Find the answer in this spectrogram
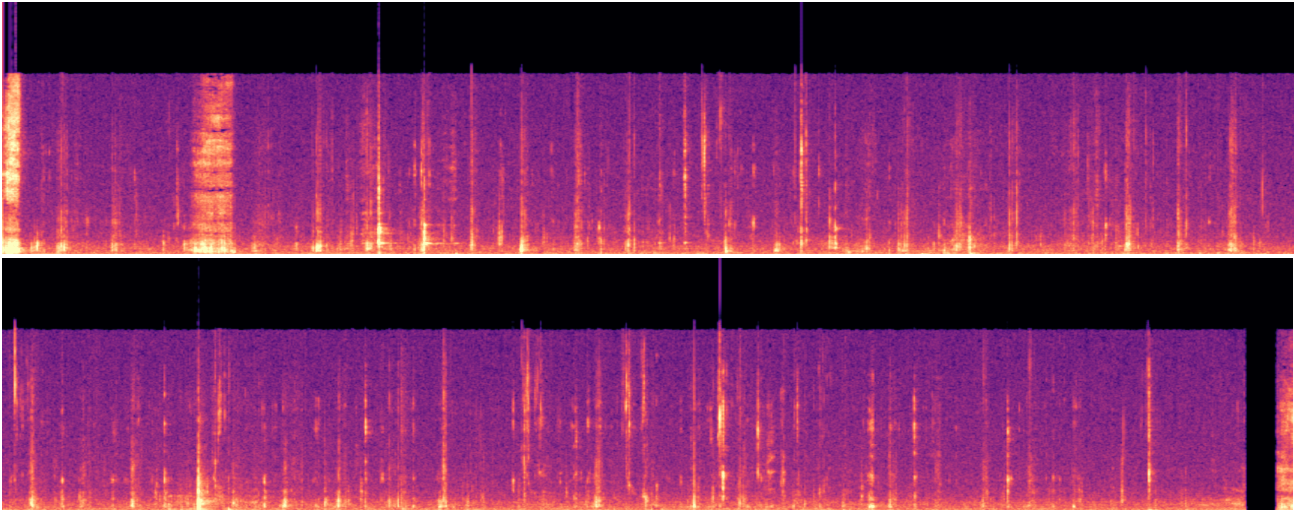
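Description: Close-miked eating of spicy boneless chicken feet and bean sprouts: wet, sticky chewing with many small crunches and mouth clicks. Mouthfuls are slurped in at the start and again about two seconds in.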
